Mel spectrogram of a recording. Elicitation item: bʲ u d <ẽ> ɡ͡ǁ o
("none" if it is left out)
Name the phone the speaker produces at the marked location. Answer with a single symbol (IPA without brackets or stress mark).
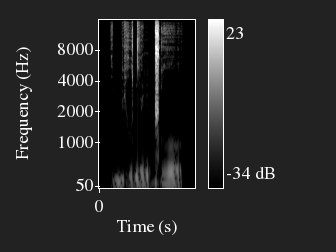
ẽ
